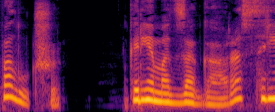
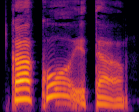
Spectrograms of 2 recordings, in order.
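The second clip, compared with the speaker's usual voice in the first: медленно, горестно вздыхая; махнуть рукой с тяжёлым вздохом; 5 semitones higher, much slower than usual. Acted. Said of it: "вздыхала в ответ тётка". (тётка горестно вздыхает о муже)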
